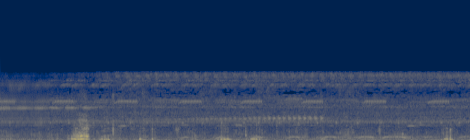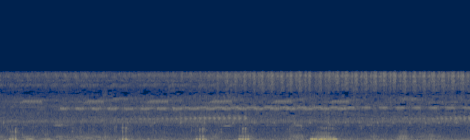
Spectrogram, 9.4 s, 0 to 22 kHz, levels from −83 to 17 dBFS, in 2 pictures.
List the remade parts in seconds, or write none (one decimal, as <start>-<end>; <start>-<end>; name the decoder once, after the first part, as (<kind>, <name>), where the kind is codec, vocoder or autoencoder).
0.0-0.5 (vocoder, Vocos)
